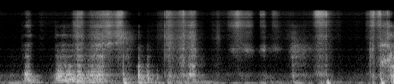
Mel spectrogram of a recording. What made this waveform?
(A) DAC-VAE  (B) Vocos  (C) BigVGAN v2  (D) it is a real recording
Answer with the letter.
A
